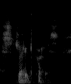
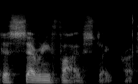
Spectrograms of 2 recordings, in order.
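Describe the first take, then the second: First: Whispered, under the breath; whispered repeat. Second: Said in the usual way. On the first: Real, not acted. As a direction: mutter it again to yourself in a whisper.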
